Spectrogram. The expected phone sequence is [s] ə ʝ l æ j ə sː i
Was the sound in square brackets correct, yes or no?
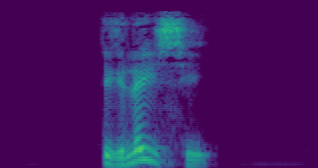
no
